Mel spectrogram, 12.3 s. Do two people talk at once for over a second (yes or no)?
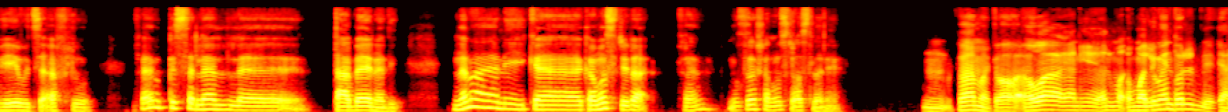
no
